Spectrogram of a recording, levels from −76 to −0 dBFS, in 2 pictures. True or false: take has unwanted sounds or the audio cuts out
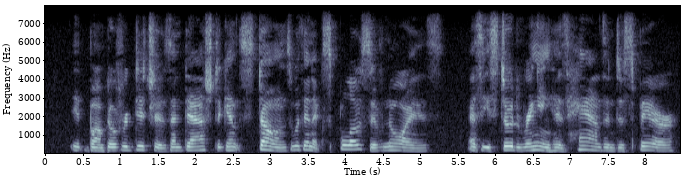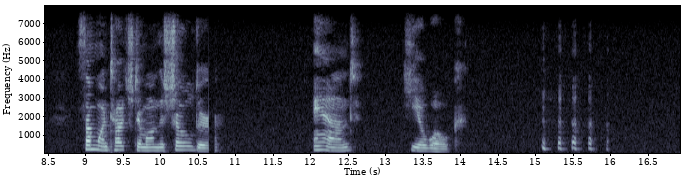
true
